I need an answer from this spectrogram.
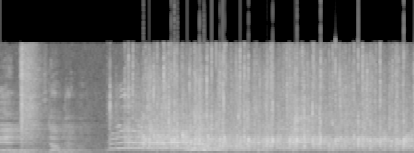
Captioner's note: audience applauds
